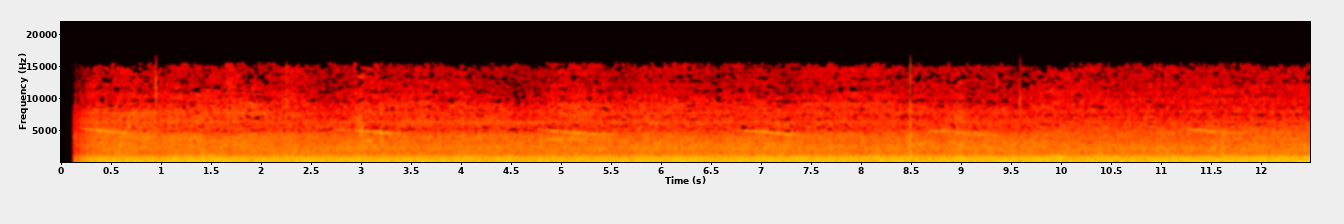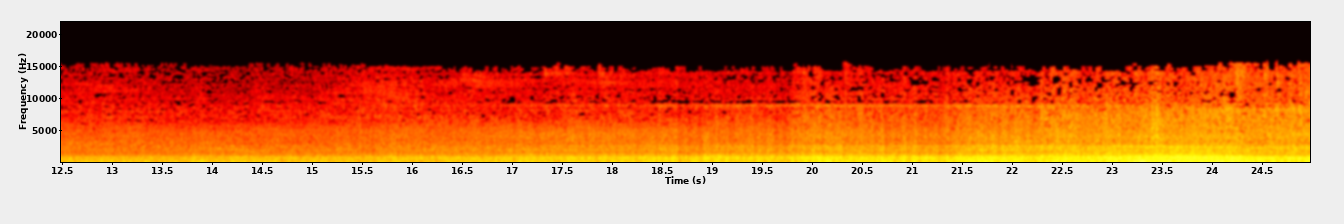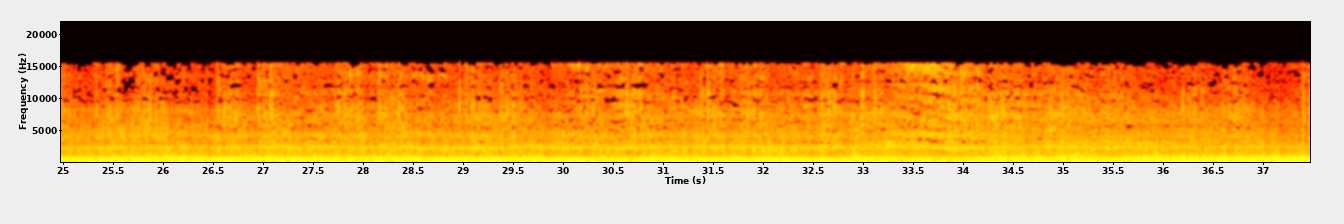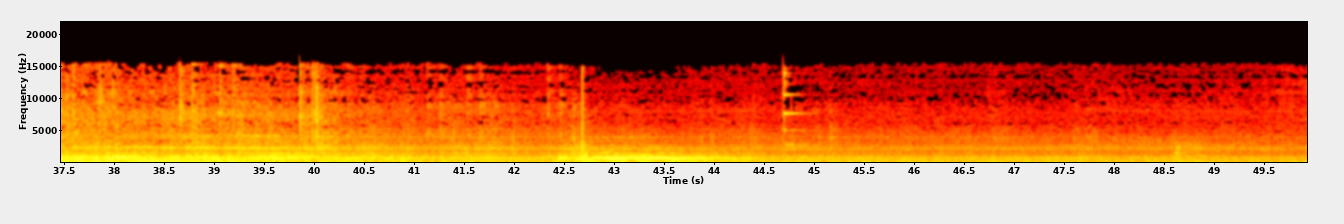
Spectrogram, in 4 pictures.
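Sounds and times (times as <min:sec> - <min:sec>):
diesel locomotive engine: 0:00.1 - 0:49.9
train wheels rumbling: 0:00.3 - 0:49.9
wheels clattering over rail joints: 0:18.6 - 0:43.0.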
